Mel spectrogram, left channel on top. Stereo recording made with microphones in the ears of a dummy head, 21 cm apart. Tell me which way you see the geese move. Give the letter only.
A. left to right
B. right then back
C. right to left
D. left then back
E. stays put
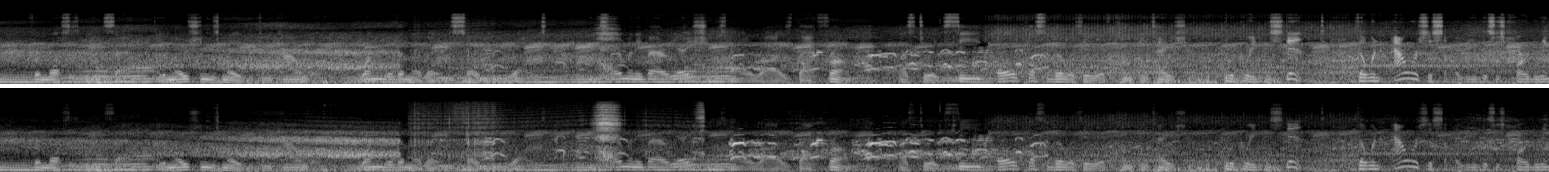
B.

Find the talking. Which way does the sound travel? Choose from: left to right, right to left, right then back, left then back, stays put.
stays put.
